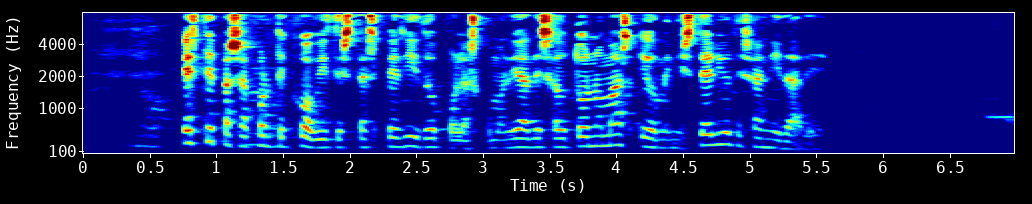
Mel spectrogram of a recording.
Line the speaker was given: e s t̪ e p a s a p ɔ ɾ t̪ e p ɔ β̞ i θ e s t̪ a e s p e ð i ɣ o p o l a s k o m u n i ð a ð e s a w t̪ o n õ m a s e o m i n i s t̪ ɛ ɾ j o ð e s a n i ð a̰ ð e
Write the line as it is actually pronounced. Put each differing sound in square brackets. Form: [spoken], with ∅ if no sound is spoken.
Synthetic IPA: e s t̪ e p a s a p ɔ ɾ t̪ e [k] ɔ β̞ i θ e s t̪ a e s p e ð i [ð] o p o l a s k o m u n i ð a ð e s a w t̪ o n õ m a s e o m i n i s t̪ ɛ ɾ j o ð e s a n i ð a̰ ð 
